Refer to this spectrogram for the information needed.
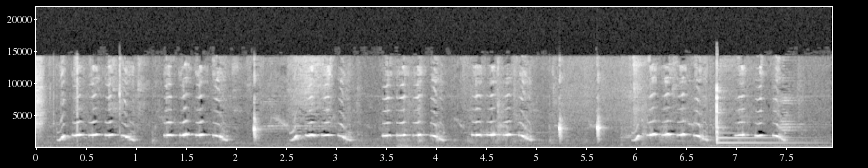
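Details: A cockatiel sings a steady run of arched whistles, each rising, held briefly and dropping, repeated roughly every seventh-tenths of a second, with a few sharp clicks and a short tonal beep near the end.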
